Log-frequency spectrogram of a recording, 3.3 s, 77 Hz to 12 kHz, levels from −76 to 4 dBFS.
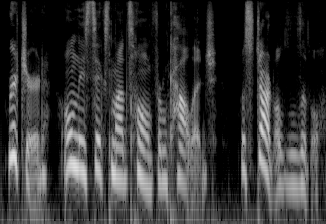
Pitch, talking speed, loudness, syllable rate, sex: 225 Hz, 200 wpm, -19 LUFS, 6.0 syllables/s, female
